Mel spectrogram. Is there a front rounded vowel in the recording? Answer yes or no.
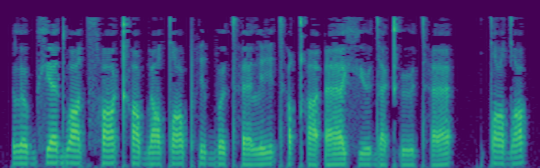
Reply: no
